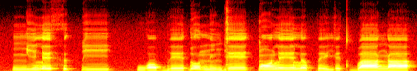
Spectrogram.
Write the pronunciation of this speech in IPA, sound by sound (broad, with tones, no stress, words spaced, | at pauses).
ɲi˧le˦hɨ˦ k͡piː˦ | wɔ˨beː˨ɗo˦ nĩ˨ ɡeː˦k͡pɔ̃˦l e˦lə˧ pe˨je˨t baː˧ŋa˧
